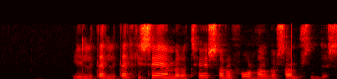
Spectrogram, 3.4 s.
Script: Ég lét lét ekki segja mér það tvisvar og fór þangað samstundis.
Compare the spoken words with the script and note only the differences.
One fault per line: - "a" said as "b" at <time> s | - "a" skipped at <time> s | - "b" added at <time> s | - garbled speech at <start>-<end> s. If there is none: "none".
none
